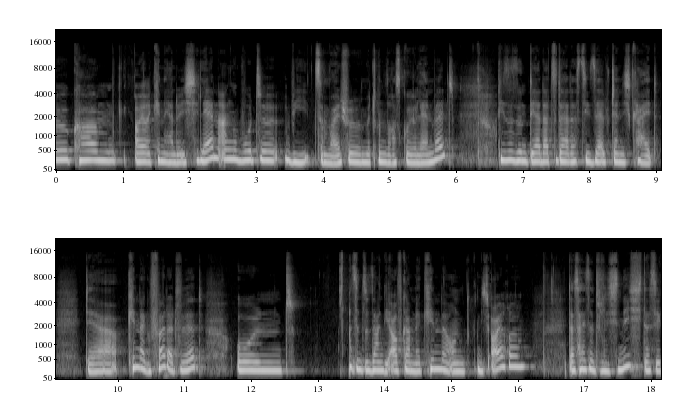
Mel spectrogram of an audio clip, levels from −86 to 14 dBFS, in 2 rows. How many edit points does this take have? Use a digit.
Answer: 1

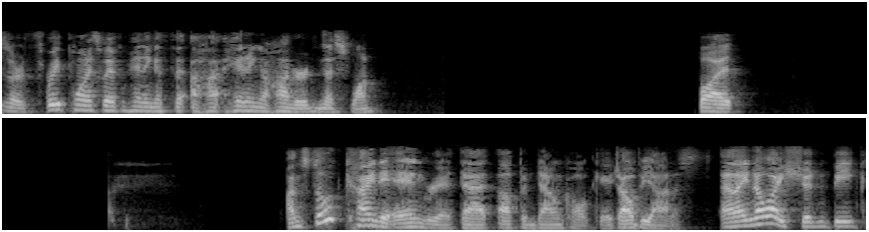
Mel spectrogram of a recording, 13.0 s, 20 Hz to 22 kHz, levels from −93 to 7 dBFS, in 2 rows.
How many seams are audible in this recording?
0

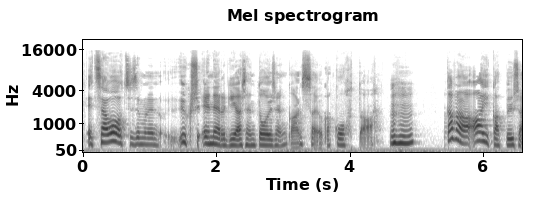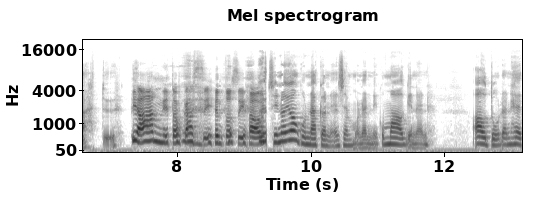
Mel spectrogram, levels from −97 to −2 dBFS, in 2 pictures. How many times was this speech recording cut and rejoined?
2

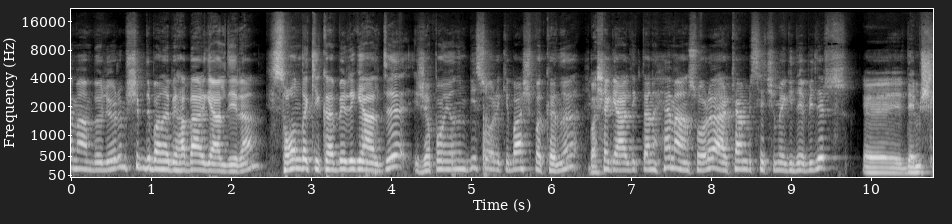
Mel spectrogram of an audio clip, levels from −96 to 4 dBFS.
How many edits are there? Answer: 1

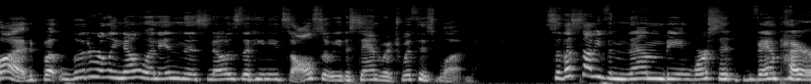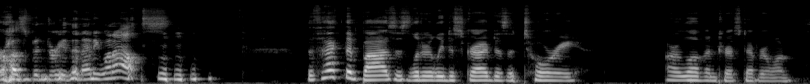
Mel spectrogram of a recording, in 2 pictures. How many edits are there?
0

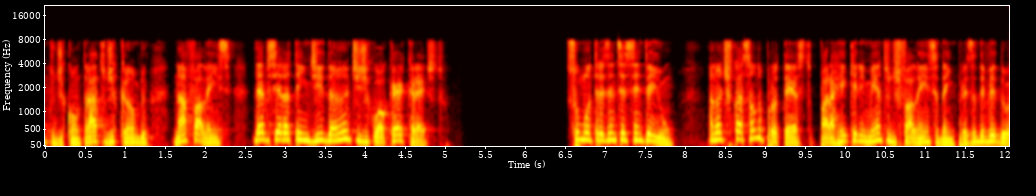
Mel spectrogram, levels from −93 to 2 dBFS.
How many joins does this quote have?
0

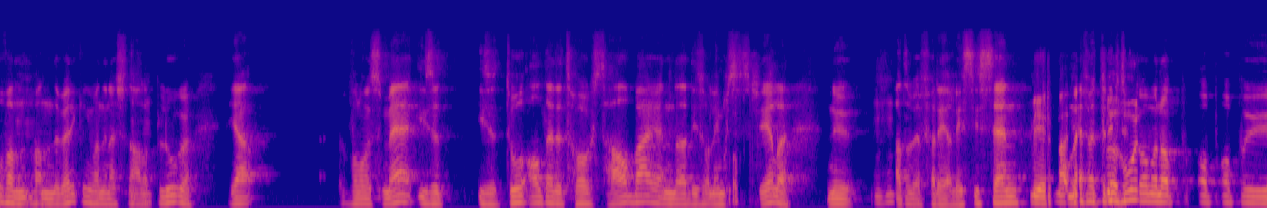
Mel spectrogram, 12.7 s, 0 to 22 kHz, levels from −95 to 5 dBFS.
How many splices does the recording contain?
1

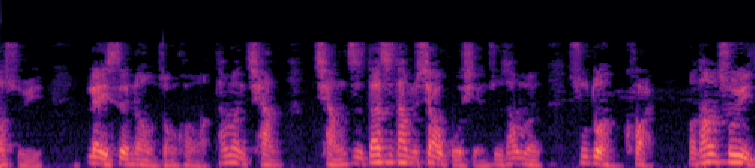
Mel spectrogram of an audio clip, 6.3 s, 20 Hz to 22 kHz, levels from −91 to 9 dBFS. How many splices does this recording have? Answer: 0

